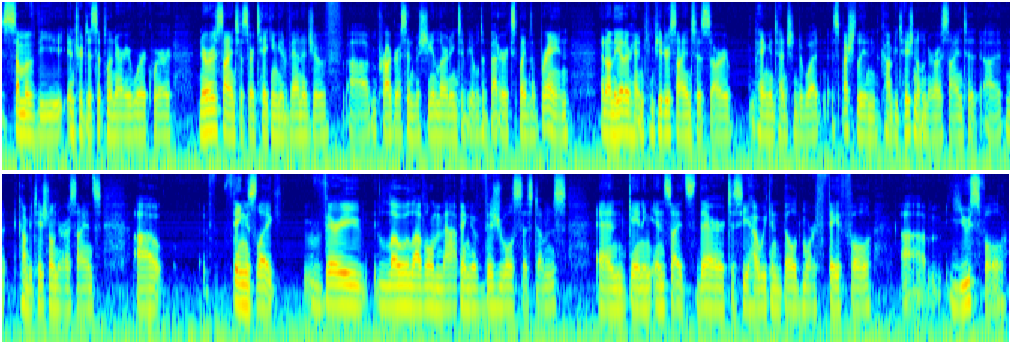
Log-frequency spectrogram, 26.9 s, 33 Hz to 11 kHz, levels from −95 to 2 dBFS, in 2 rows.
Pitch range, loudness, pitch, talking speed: 110-115 Hz, -36 LUFS, 110 Hz, 150 wpm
